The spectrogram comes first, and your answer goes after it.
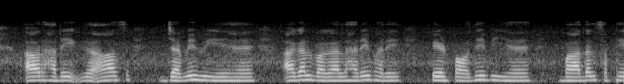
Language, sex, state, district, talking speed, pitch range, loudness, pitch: Hindi, female, Bihar, Gaya, 135 wpm, 175-190 Hz, -17 LUFS, 180 Hz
